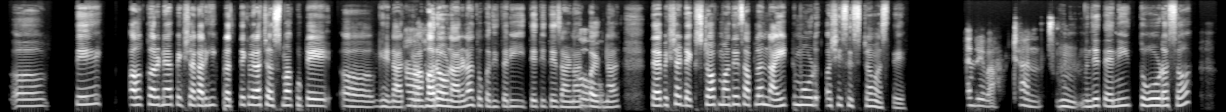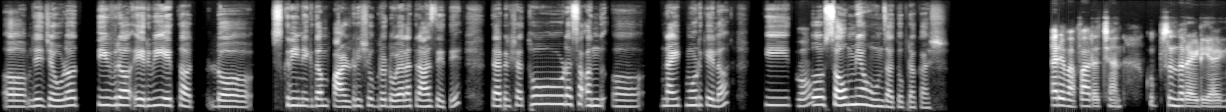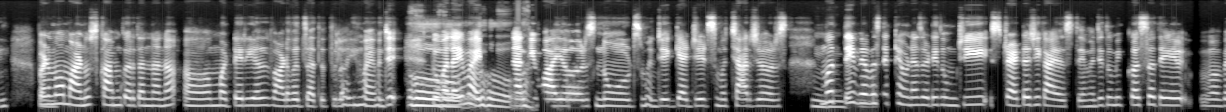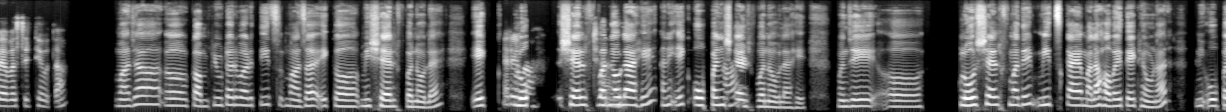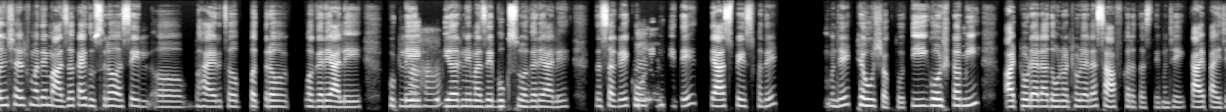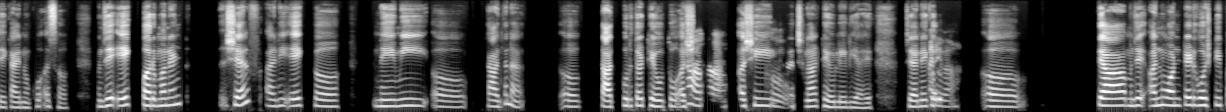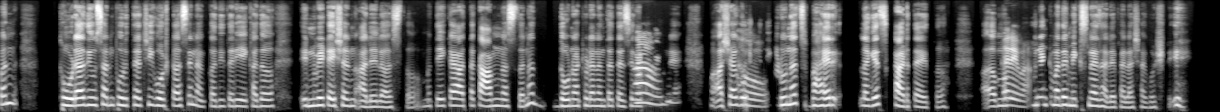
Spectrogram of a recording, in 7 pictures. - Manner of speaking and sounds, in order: other background noise; chuckle; in English: "गॅजेट्स"; in English: "स्ट्रॅटेजी"; unintelligible speech
- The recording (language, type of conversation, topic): Marathi, podcast, कार्यक्षम कामाची जागा कशी तयार कराल?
